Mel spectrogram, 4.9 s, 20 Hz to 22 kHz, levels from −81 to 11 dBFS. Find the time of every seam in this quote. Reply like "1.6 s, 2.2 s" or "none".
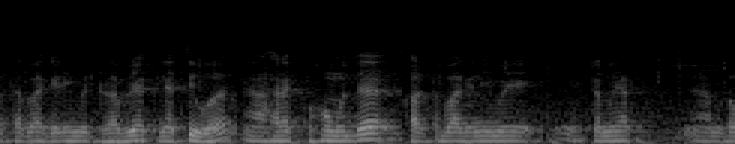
none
